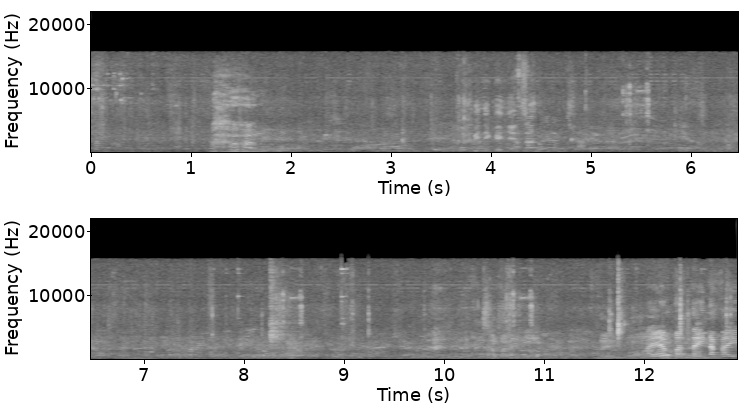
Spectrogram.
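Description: A crowd of young women chatter and call out nearby.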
